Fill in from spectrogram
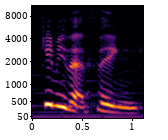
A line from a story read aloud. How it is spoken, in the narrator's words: instead of being afraid, she just laughed and said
